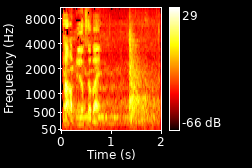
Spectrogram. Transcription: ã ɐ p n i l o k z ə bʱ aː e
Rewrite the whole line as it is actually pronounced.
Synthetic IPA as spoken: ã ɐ p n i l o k s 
